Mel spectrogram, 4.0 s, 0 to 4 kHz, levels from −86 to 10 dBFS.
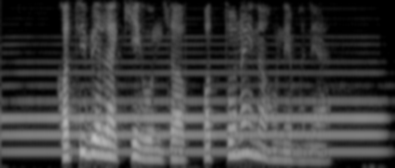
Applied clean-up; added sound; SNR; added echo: none; Brass instrument; 9 dB; none.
